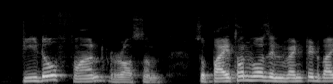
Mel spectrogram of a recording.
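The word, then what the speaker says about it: Guido van Rossum: when rosom but uh when we talk about a Dutch name so this will be pronounced as fido rosom. So python was invented by a Dutch programmer fedofan rosom in netherland in 1989.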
